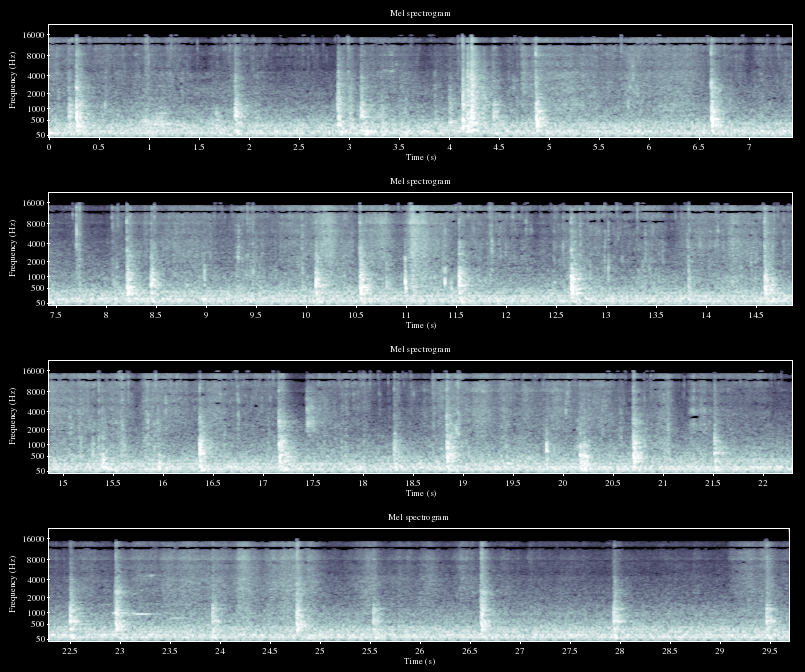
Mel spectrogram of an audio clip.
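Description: A gloved hand kneading and turning marinated lamb steaks in a plastic basin: irregular wet slaps and knocks of meat against the basin, about one or two a second, over a steady low hum.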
